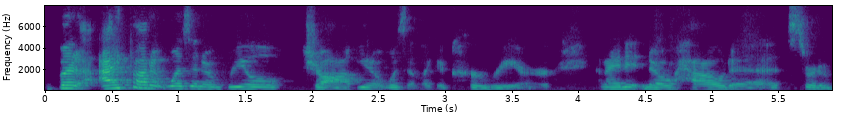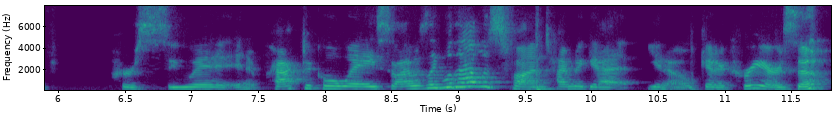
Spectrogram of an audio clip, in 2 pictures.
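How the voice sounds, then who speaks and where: This Californian woman, a guest being interviewed, has a mid-range and fairly bright voice. Her casual conversation is full of self-interruptions as she gropes for the right words.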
